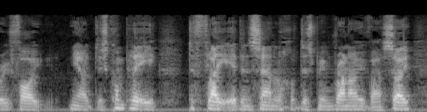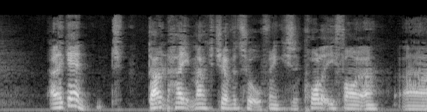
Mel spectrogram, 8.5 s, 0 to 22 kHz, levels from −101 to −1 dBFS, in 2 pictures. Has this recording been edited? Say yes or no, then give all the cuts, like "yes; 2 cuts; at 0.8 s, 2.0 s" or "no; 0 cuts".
no; 0 cuts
